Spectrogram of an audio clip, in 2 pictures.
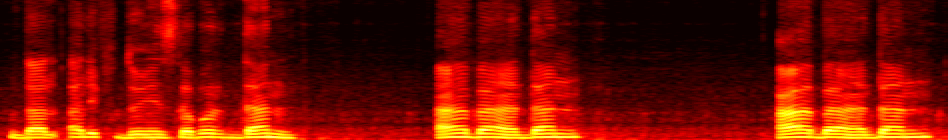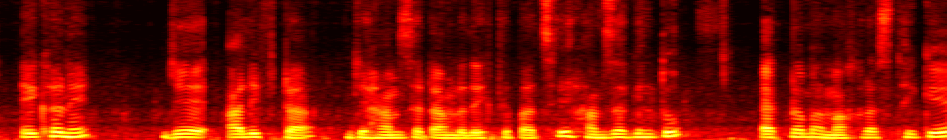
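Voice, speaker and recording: A man teaching Quran reading, spelling out letters slowly and repeating each word for beginners. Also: high voice, mellow. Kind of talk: step-by-step spelling lesson.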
